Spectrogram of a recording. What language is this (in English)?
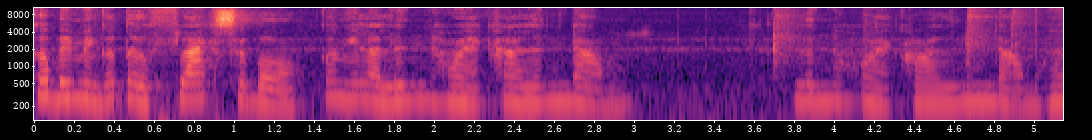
Vietnamese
